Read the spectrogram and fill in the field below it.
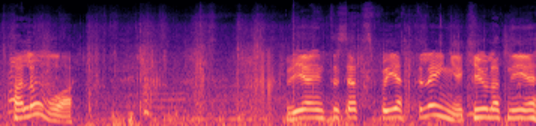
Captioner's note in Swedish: skrattar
